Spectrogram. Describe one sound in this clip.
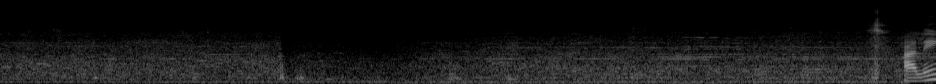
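A group of men and women chatter quietly nearby in an open, echoing space.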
